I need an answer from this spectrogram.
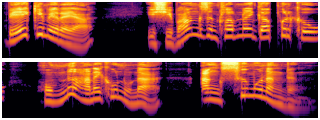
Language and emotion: Bodo, surprised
